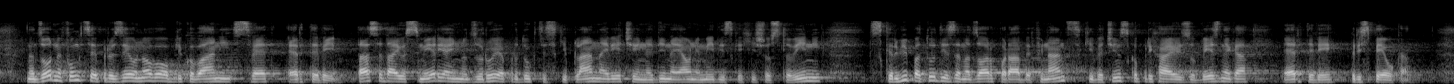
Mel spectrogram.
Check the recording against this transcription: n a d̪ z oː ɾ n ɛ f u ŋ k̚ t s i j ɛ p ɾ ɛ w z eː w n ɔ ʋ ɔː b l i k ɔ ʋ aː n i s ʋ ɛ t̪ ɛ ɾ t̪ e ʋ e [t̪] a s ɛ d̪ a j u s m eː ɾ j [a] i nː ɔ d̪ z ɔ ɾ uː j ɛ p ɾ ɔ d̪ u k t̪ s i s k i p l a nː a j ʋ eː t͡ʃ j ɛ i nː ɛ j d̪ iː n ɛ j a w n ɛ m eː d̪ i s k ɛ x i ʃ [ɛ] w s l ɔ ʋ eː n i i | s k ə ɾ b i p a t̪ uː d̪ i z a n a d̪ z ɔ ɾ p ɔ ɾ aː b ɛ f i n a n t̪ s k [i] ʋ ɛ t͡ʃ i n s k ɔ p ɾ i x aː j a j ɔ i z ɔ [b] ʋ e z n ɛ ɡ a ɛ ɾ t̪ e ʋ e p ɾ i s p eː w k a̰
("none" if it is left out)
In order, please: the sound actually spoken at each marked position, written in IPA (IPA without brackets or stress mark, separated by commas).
t̪, a, ɛ, i, b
